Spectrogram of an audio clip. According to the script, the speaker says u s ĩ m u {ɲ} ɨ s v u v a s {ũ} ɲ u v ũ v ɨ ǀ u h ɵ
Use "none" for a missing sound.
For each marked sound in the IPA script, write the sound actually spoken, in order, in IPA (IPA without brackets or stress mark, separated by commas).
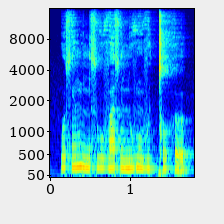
ɲ, ũ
